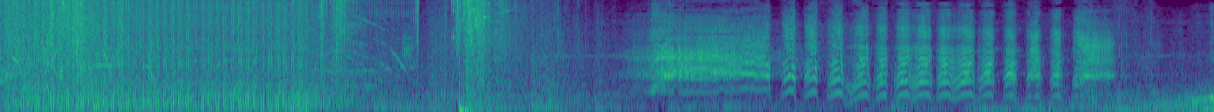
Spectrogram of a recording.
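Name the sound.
gunfire in Batman: Arkham Knight video game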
